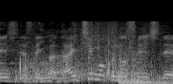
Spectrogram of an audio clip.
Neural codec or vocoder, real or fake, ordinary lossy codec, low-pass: none; real; none; none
